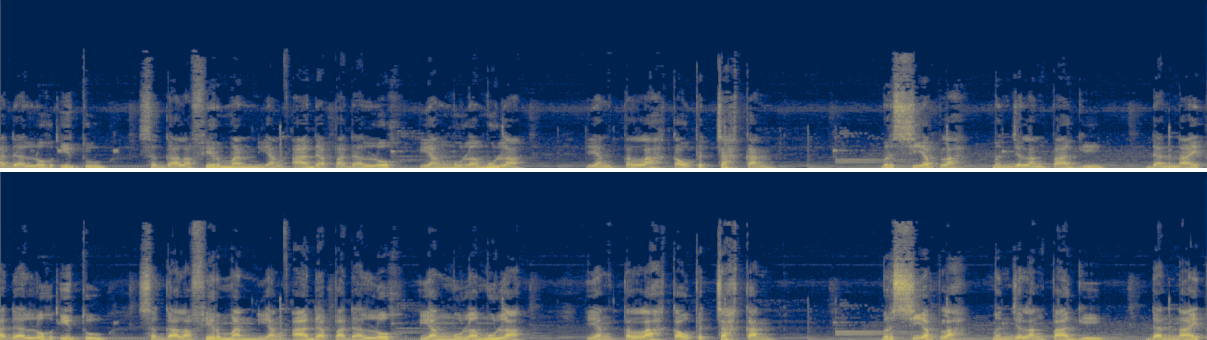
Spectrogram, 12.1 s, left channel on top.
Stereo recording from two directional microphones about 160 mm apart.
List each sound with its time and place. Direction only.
0.0 s speech: 30° right (ahead or behind)
8.3 s music: centre (ahead or behind)
8.8 s speech: 30° right (ahead or behind)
